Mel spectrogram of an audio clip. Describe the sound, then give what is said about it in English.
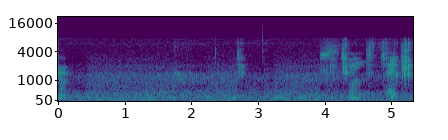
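A handful of damage dice clatters across a tabletop near the end as a player rolls for damage, a quick burst of overlapping clicks and rattles, fairly loud, after a stretch of quiet room hum. “That was a lot of dice.”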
